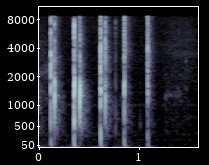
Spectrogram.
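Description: Applause from someone in the booth comes as a few sharp, slightly irregular hand claps, some in quick pairs, before falling silent.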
